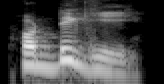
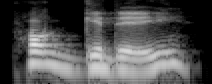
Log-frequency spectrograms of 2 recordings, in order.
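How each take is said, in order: First: The d sound comes before the g sound. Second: The g sound comes before the d sound. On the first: The speaker calls it right. "It's prodigy" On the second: The speaker calls it wrong. "stop saying progedy"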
